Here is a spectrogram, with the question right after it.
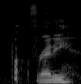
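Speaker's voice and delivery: hushed unvoiced curse; whispered. Real, not acted. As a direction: whisper it under your breath. Muttered curse after pause.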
